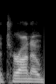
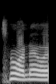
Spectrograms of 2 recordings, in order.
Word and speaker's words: Toronto: I also like that Toronto only has one T in it. It starts with it. Toronto. – What? – No one pronounces the second T in Toronto.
